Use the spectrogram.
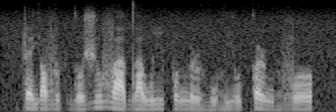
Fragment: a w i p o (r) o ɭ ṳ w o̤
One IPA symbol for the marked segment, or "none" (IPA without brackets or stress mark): n̪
